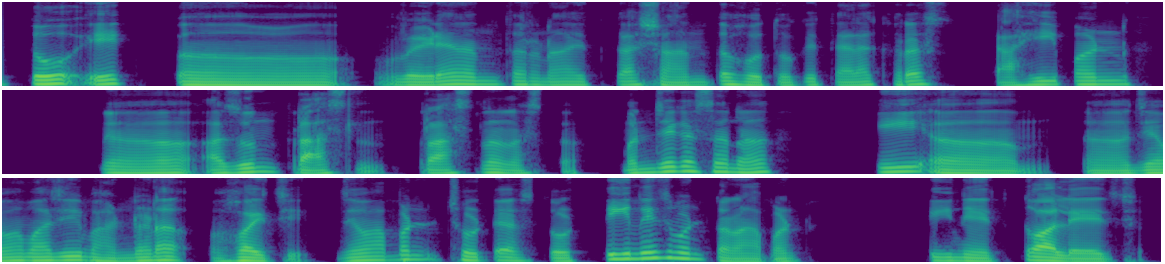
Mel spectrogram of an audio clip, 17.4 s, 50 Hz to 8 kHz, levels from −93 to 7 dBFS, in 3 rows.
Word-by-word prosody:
तो 140 +2 +7
एक 140 +2 +3 0.3
अ, - - +3 1.1
वेळेनंतर 120 +3 +2
ना 110 0 -2
इतका 110 +1 -5
शांत 100 0 -3
होतो 95 -2 -1
की 110 +3 -5
त्याला 100 0 -3
खरंच 120 +4 0 0.3
काहीपण 120 +6 -1 0.7
अ 110 - 0 0.5
अजून 135 +7 +1
त्रासल 105 -5 -2
त्रासलं 105 +1 -2
नसतं 95 +1 -9 0.3
म्हणजे 125 +9 +2
कसं 150 -3 +2
ना 125 +2 +2
की 145 +2 -3
अ, 95 -2 -1
जेव्हा 110 +3 +3
माझी 120 +2 +3
भांडणं 115 +3 +2 0.2
व्हायची 105 +1 +2 0.2
जेव्हा 125 +4 +2
आपण 150 +3 -2
छोटे 120 -2 +1
असतो, 105 -2 -1
टिन 170 - +2
एज 205 +2 +5
म्हणतो 170 - +1
ना 90 - 0
आपण, 90 +1 -3 0.7
टिन 115 -1 -1
एज, 100 -2 +2
कॉलेज 95 -8 +4
115 Hz, 130 wpm, -23 LUFS, 100-130 Hz, 1.1 s, तो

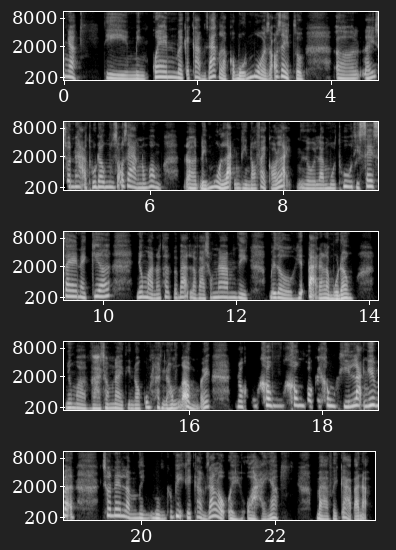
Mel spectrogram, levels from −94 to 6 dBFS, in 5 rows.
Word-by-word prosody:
nha, 250 -4 +2 0.5
thì 170 -4 +1
mình 155 -1 -1
quen 245 -1 +3
với 200 -3 +2
cái 180 - -5
cảm 225 -12 -4
giác 250 - 0
là 170 -7 0
có 155 - -3
4 160 +9 +1
mùa 230 -12 +2
rõ 145 - -2
rệt 255 -10 +1
rồi, 165 -2 +2 0.5
ờ, 175 -2 -2
đấy, 195 +6 0
xuân 270 -2 -2
hạ 255 -1 -1
thu 245 - 0
đông 245 -1 +1
rõ 285 +5 -1
ràng, 260 -7 0
đúng 205 +2 -2
không? 260 -5 -1 0.4
Ờ, 190 -2 +3
đến 160 +5 +3
mùa 250 -2 +4
lạnh 210 +3 +5
thì 185 - -1
nó 170 0 -1
phải 185 +2 -4
có 170 - -3
lạnh, - - +2
rồi 175 -3 -3
là 175 0 0
mùa 180 +1 -1
thu 265 -2 0
thì 210 - -1
se 275 +6 +3
se 270 0 +3
này 230 -4 0
kia 275 0 +1
ấy. 280 +3 +1 0.4
Nhưng 235 +1 +1
mà 215 -5 +1
nói 185 - -2
thật 245 -2 -5
với 205 - -4
bạn 235 +1 -1
là 190 - -2
vào 185 -1 -2
trong 215 +5 -3
Nam 230 -1 0
thì 190 -5 0 0.3
bây 210 -1 +2
giờ 185 -6 +1
hiện 205 - -1
tại - - +6
đang 185 - +3
là 190 - +5
mùa 155 -2 +4
đông, 190 +2 +4 0.4
nhưng 210 0 +3
mà 185 -3 +1
vào 175 -1 +3
trong 190 -2 0
này 185 -3 +2
thì 175 - -5
nó 175 0 0
cũng 230 +6 -2
là 220 - 0
nóng 180 +2 +1
ẩm 165 - +5
ấy, 245 +6 0 0.4
nó 255 - +1
cũng 285 +3 -12
không 300 -3 +2
không 320 0 +1
có 275 - 0
cái 275 0 -11
không 310 -3 +2
khí 255 -2 +2
lạnh 295 0 +4
ấy 335 - +6
bạn. 310 - +2 0.4
Cho 320 - +1
nên 305 -1 +2
là 245 -5 +2
mình 185 -2 -1
mình 180 -4 +2
cứ 240 - -8
bị 285 0 +3
cái 210 -2 0
cảm 220 -9 -3
giác 280 - +1
là - - +4
uể 165 - +1 0.2
oải 150 -5 -2
nha. 200 +4 +1 0.6
Mà 150 -5 +1
với 145 - -3
cả, - - -1
bạn - - 0
ạ, - - -2
210 Hz, 270 wpm, -23 LUFS, 175-255 Hz, 0.6 s, tại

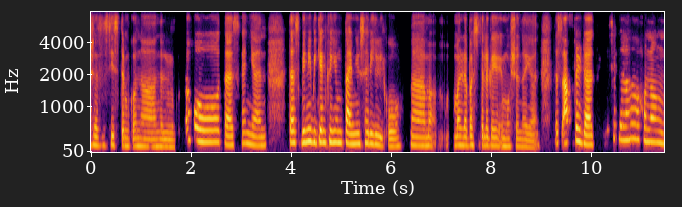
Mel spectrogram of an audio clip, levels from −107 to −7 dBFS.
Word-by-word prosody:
siya 180 - -3
sa 175 - -14
system 170 -1 -4
ko 160 0 -6
na 155 -2 -3
nalulungkot 150 -1 -7 0.2
ako 290 -1 +2 0.5
tas 185 -2 +2
ganyan. 190 -5 -3 0.4
Tas 240 0 +3
binibigyan 245 0 +4
ko 250 - +3
yung 240 -1 +2
time 215 -3 +5
yung 205 - -3
sarili 200 -6 0
ko 155 +2 -3 0.2
na 175 -1 0
ma 170 -1 -3 0.5
malabas 180 +1 -1
talaga 180 -2 -2
yung 170 -2 -3
emosyon 160 0 -4
na 150 - -4
yun. 135 -1 -6 0.4
Tas, 220 - -2
after 235 +4 +6
that 195 -1 +5 0.3
isip 320 - -10
na 290 - 0
lang 290 - 0 0.2
ako 285 - -4
ng 250 -1 +2
185 Hz, 170 wpm, -22 LUFS, 165-235 Hz, 0.5 s, after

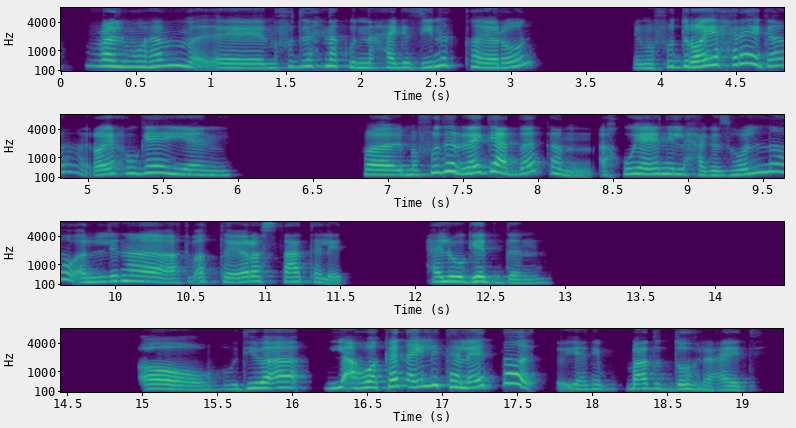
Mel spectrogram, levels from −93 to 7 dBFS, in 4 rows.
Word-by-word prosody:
فالمهم، 280 +1 +2
آآ 200 -2 -3
المفروض 205 +7 -7
إن 285 - +1
إحنا 290 +1 -1
كنا 235 -7 -4
حاجزين 225 +5 -2
الطيران، 260 - -2 0.7
المفروض 195 +8 -4
رايح 330 +8 +5
راجع، 340 -5 0 0.2
رايح 260 +6 +1
وجاي 280 -2 +1
يعني. 205 -3 -4 0.9
فالمفروض 220 - +2
الراجع 325 -1 +6
ده 310 +8 -3
كان 250 -10 -5
أخويا 255 +1 0
يعني 255 +1 +3
اللي 240 -1 -1
حاجزه 205 -1 -5
لنا، 335 +7 -2
وقال 205 -6 -4
لنا 240 -6 +1
هتبقى 210 +3 -6
الطيارة 210 +1 0
الساعة 225 -2 -1
15:00، 165 -8 -8 0.5
حلو 220 +1 +3
جدًا. 175 -6 0 2.1
آه، 185 -5 +1
ودي 200 +6 -2
بقى 265 +1 +3
لأ 245 +3 +2
هو 270 +3 +4
كان 315 +5 +4
قايل 295 +2 +3
لي 375 - +5
15:00 295 0 +1 0.4
يعني 200 0 -8
بعد 220 +2 +1
الظهر 200 -2 -3
عادي. 165 0 -6
230 Hz, 135 wpm, -25 LUFS, 205-275 Hz, 2.1 s, الراجع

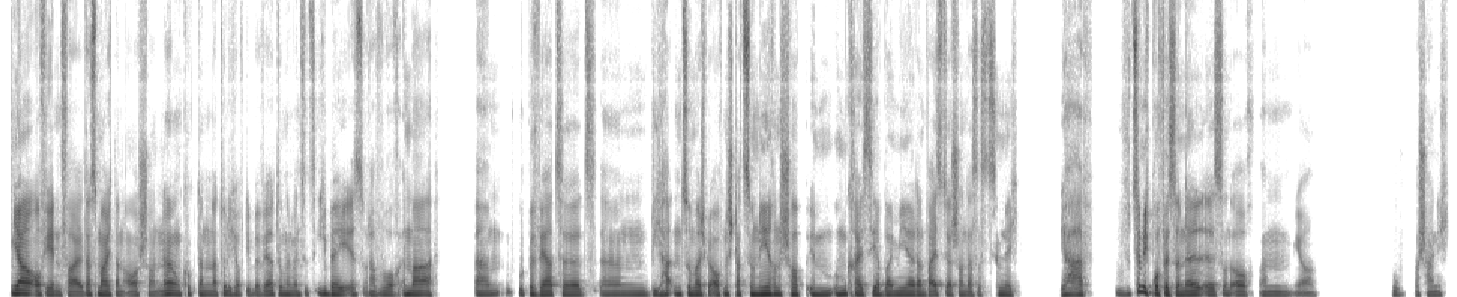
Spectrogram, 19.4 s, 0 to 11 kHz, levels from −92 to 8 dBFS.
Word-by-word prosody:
Ja, 145 -1 +8
auf 125 -2 +1
jeden 120 -2 +1
Fall. 105 -1 -1
Das 125 +3 -1
mache 120 -3 +4
ich - - -5
dann 110 -2 -6
auch 110 +2 -4
schon, 110 -1 -7
ne? 135 +3 +4
Und 125 -2 -1
gucke 135 -1 -6
dann 125 -1 -2
natürlich 120 +1 -2
auf 120 0 -7
die 125 - -6
Bewertungen, 125 +2 -1
wenn's 120 0 -4
jetzt 125 - -10
eBay 130 -4 +2
ist 125 -1 -4
oder 115 +1 -6
wo 125 0 -1
auch 120 +1 -8
immer. 125 -2 +2 0.5
Ähm, 125 +1 -3 0.2
gut 135 0 -4
bewertet, 120 -1 +1
ähm, 120 -1 -4
die 125 -3 -1
hatten 130 +1 0
zum 130 0 +2
Beispiel 125 -1 +2
auch 120 - 0
'n 135 - +2
stationären 125 +1 +4
Shop 125 +1 0
im 120 0 0
Umkreis 130 -2 +1
hier 130 -2 +3
bei 120 0 0
mir, 125 0 +2
dann 120 -1 -1
weißt 120 +2 -1
du - - -2
ja - - -1
schon, 115 -1 -4
dass 105 0 -5
es 110 -2 -10
ziemlich 120 -4 -3 0.6
ja, 120 +2 +1 0.6
ziemlich 200 +4 +5
professionell 125 -3 +4
ist 120 +2 -1
und 125 -3 -4
auch 115 -2 -1
ähm 105 -1 -5
ja - - -11 1.0
gut, 120 -1 -9
wahrscheinlich. 110 -1 -8
120 Hz, 190 wpm, -22 LUFS, 120-125 Hz, 1.0 s, Ja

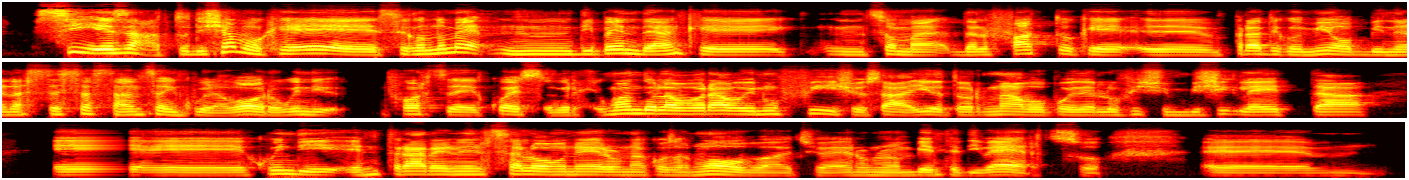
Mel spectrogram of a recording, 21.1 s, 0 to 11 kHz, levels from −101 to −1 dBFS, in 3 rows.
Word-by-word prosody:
Sì 240 -7 +6
esatto, 200 -6 +5
diciamo 205 - +4
che 170 -6 +5
secondo 160 +8 0
me, 240 -1 +4
mhmm, 155 -4 -3
dipende 165 +1 +1
anche 135 -6 +1 0.2
insomma 135 -2 -2
dal 135 0 -3
fatto 175 0 0
che, 130 -2 -1
ehm, 125 -1 -11
pratico 155 0 0
i - - -5
miei 155 +4 0
hobby 140 -2 -3
nella 130 +1 -2
stessa 150 +3 -3
stanza 145 -1 -1
in 130 - -2
cui 105 - -7
lavoro, 120 +3 +1
quindi 140 0 -4 0.2
forse 155 -4 -2
è 120 - -5
questo; 140 -4 0
perché 125 +2 -8
quando 180 +5 +1
lavoravo 165 -1 +4
in 150 - -1
ufficio, 155 -4 -4
sai, 120 +1 +1
io 140 -1 +2
tornavo 135 0 -1
poi 130 0 -4
dall'ufficio 130 +2 -4
in 125 - -14
bicicletta 135 -1 0 0.4
e 135 0 -3
e 120 -1 -1
quindi 150 -5 -3
entrare 150 +3 +1
nel 145 0 -3
salone 145 -3 0
era 135 -1 +2
una 130 -1 -6
cosa 125 -1 -7
nuova, 120 -4 -1
cioè 115 - -9
era 120 0 -7
un 120 0 -9
ambiente 120 +2 -4
diverso, 125 +3 -1 0.5
ehm 110 -3 -6
140 Hz, 160 wpm, -23 LUFS, 130-155 Hz, 0.5 s, Sì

